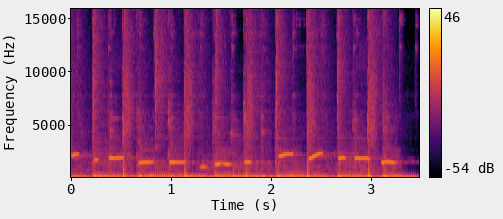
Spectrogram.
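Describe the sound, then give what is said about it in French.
Someone whistles a bright, lilting melody over a steady band accompaniment with a thumping beat, the notes gliding and hopping in short phrases. “Je sais siffler.”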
